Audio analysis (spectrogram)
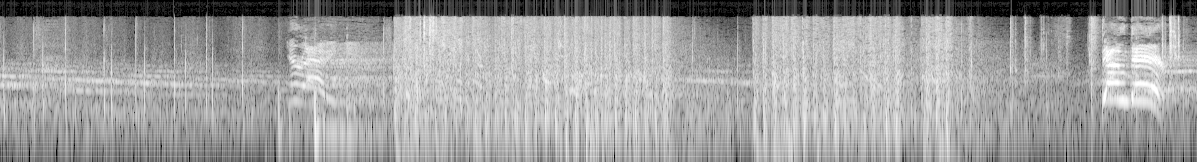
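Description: A game shootout in Mafia: Definitive Edition: bursts of automatic and single-shot gunfire with footsteps and running, loud and close, interrupted by brief lulls, while people talk between the shots.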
